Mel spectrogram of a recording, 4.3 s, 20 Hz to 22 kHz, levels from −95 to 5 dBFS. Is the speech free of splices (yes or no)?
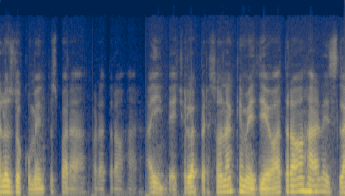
no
